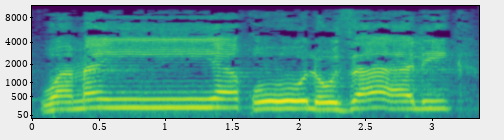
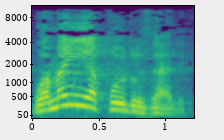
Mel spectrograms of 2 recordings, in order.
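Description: First: The n is a long drawn-out nasal hum. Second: The n is a short nasal hum. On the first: This belongs to Quran recitation, not everyday speech. "هذا ما عاد كلام عرب" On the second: This is how Arabs spoke in everyday speech. "العربي في زمن النبوة يقول ومن يقول ذلك"

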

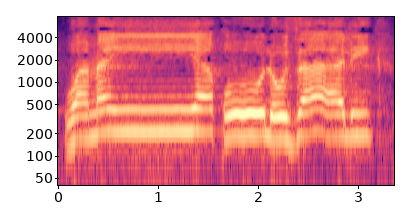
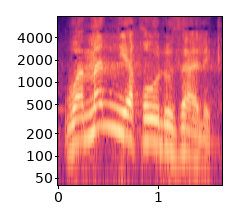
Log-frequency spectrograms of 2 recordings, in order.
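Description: First: The n is a long drawn-out nasal hum. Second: The n is clearly tapped with the tongue. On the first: "هذا ما عاد كلام عرب" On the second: "لا يقرع النون بلسانه"

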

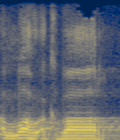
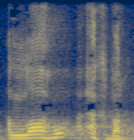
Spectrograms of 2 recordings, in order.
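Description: First: The second vowel of akbar is drawn out long. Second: The first vowel of akbar is drawn out long. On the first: Akbar becomes a word meaning a drum or a desert plant. "الخلل يكون فيما يفعله بعض المؤذنين من مد كلمة أكبر" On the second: It turns akbar into a question. "أو الاستفهام في لفظة أكبر"

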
